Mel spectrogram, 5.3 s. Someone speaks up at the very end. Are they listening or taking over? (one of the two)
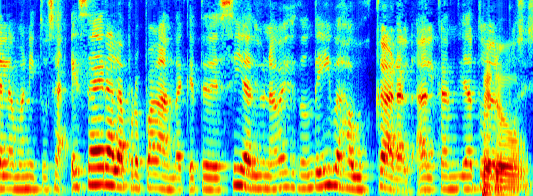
taking over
